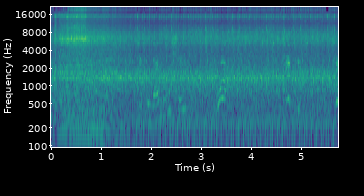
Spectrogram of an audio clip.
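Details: ZMZ-514 Euro 2 turbodiesel after repair for knocking, head refitted: brief rev drops away, then settles into a steady, even idle hum with no knock.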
